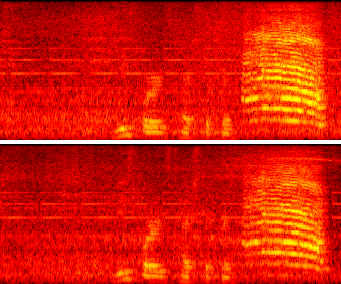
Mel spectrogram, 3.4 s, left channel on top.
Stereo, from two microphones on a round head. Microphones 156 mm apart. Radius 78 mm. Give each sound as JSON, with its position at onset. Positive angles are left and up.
{"t": 1.1, "sound": "a man speaking", "side_deg": -55, "distance_m": 1.9}
{"t": 2.4, "sound": "a cat meowing", "side_deg": 30, "distance_m": 1.4}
